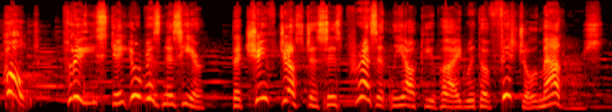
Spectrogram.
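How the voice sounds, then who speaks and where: High, officious guard. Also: female voice, big pitch swings, moderate pace, fairly bright tone, faint music behind. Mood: stern, dismissive. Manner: brusque, formal. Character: stern officious female guard, rule-bound and dismissive. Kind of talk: anime-style video game dialogue.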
